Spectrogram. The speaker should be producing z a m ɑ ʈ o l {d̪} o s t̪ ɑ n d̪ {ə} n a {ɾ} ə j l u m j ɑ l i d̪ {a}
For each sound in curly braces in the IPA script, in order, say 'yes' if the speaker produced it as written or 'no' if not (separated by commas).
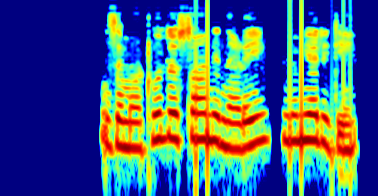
yes, yes, no, no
